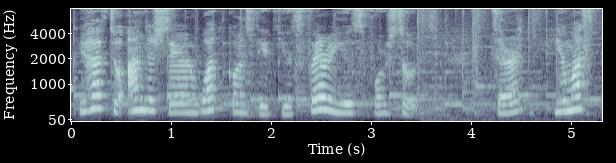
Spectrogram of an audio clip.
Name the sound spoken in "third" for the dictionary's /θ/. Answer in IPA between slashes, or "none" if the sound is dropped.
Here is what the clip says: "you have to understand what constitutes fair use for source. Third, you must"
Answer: /s/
